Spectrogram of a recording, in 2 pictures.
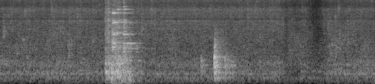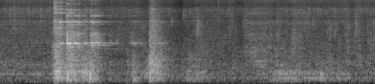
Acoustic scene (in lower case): kitchen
